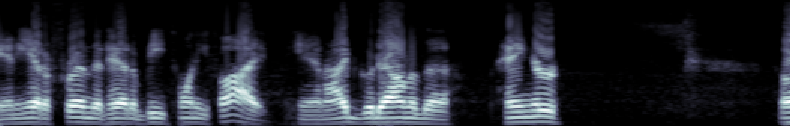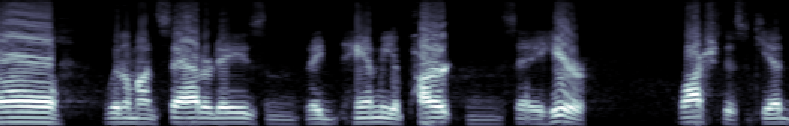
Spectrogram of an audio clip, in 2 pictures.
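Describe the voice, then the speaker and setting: A man with a medium pitch speaks at a moderate pace in a monotone, flat intonation, leaving long, frequent pauses. His loudness takes big swings, and the sound is dry and close with no echo. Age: 60s. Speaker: flight engineer and aircraft mechanic. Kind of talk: casual interview and walkaround explanation.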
